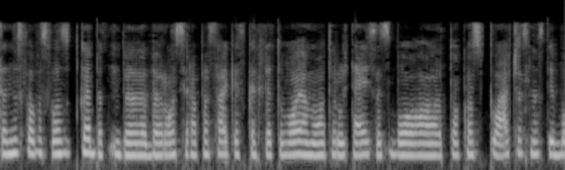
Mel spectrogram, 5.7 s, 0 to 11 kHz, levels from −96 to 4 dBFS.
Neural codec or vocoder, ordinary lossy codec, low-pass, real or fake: codec, 16 kHz, 4 kbps, FreqCodec, smaller model; AAC, 32 kbps; 7.2 kHz; fake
